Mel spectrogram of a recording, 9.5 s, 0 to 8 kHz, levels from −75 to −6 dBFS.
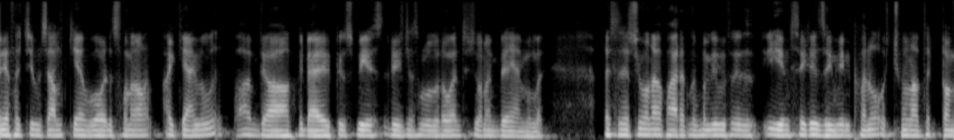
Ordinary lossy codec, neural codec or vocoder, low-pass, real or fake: none; codec, 16 kHz, 1 kbps, FreqCodec, larger model; none; fake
